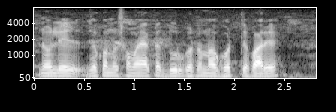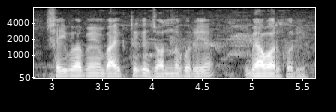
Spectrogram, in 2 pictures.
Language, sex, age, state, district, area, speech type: Bengali, male, 30-45, West Bengal, Cooch Behar, urban, spontaneous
